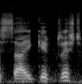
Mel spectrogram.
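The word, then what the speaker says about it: psychiatrist: अगला मीनिंग देखो एस के पहले पी है तो इसे साइकेट्रिस्ट पढ़ेंगे।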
